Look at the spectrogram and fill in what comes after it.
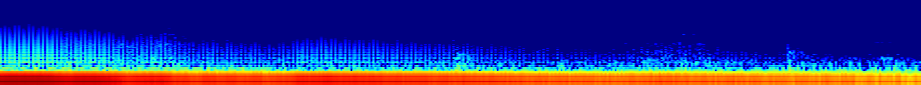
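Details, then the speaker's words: Steady low pure hum from a struck tuning fork, slowly fading over several seconds, during a roleplay cranial nerve exam; patient asked to report when vibration ends; simulated exam. "So let me go ahead and test you with a tuning fork. Tuning fork vibrates. Tuning fork."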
